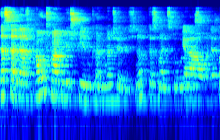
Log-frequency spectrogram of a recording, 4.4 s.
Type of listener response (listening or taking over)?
taking over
